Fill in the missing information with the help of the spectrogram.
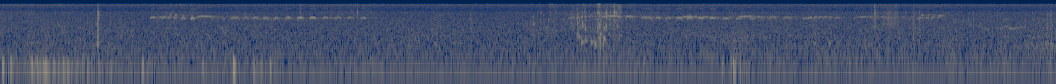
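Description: Faint outdoor ambience with a high, rapid trill heard twice: briefly about a second in, then longer from about four seconds. A few low thuds come near the start.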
